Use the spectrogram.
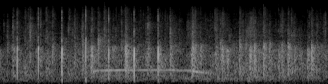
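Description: Audience applause at a comics awards show, thanking everybody who voted: a dense patter of many hands clapping steadily for a few seconds, with some sharper individual claps standing out and a thin steady whistle-like tone briefly in the middle.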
